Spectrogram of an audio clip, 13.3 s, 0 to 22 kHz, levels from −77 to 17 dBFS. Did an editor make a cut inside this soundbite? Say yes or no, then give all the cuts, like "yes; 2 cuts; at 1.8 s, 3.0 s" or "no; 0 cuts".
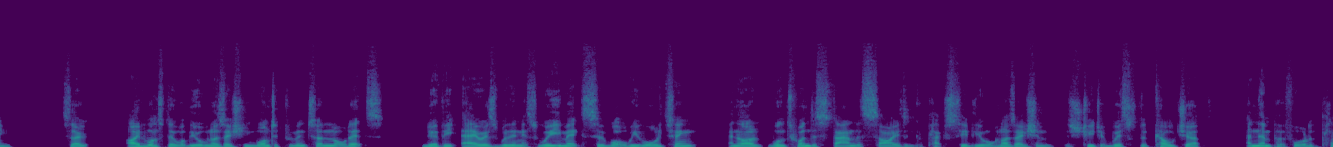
no; 0 cuts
